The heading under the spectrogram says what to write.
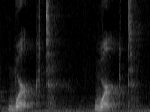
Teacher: This is the T sound because the root word ends in K. Worked. When the root word ends in K, the sound is going to be a T instead of ED.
